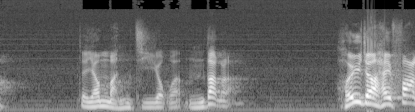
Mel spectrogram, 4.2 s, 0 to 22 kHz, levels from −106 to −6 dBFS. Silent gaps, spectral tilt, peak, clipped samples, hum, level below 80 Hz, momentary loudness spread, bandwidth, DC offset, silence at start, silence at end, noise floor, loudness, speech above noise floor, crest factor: none; -5 dB/octave; 0 dBFS; under 0.1%; none; -56 dBFS; 19 LU; over 20 kHz; under 0.1%; 0 s; 0 s; -52 dBFS; -18 LUFS; 34 dB; 20 dB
